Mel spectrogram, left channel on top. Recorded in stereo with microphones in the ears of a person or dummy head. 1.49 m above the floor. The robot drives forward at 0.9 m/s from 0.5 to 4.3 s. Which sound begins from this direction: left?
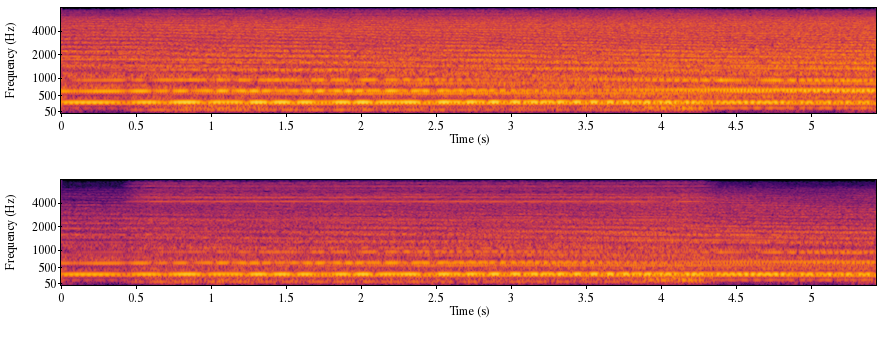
A drone, at 0.0 s.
